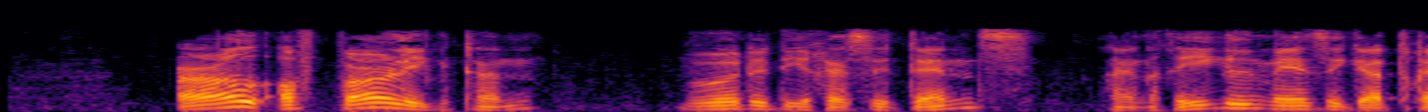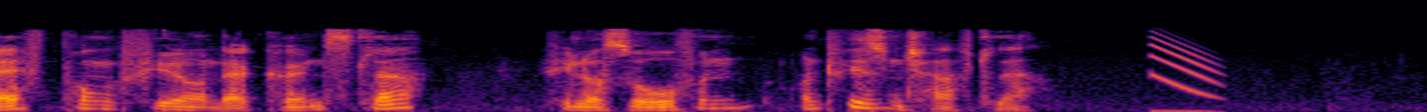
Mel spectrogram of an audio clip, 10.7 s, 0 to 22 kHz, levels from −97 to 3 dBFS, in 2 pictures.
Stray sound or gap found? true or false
true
